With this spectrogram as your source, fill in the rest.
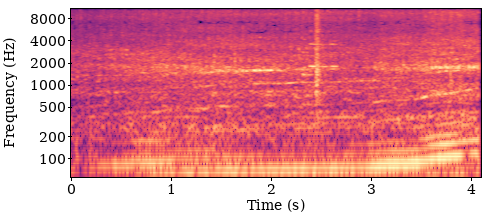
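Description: A vehicle's bonnet clicks open.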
